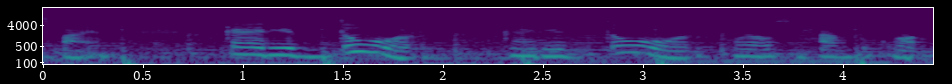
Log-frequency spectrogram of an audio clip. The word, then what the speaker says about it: коридор: Коридор. Коридor. We also have bukva O and bukva R. Коридор. Stress falls on the final syllable or door.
